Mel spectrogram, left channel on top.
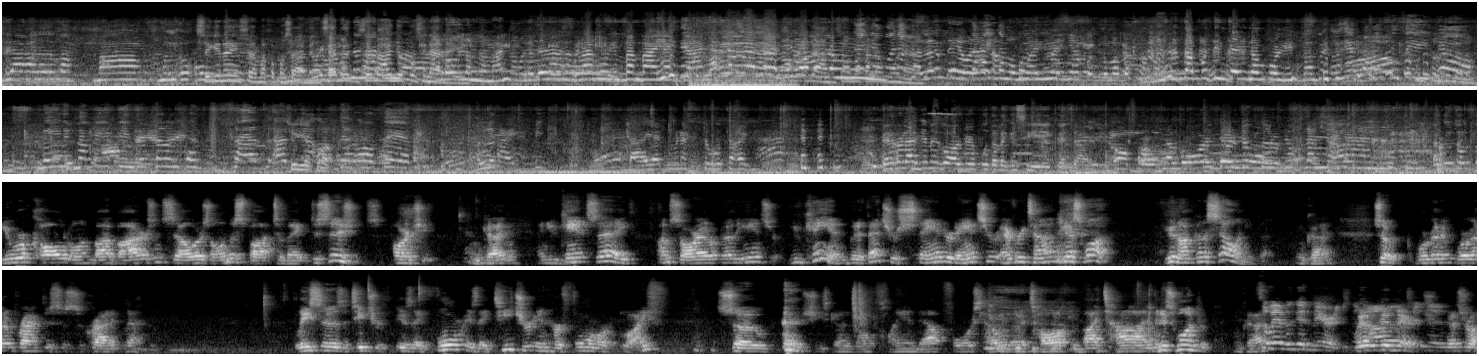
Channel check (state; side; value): different; both; correlation 0.00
